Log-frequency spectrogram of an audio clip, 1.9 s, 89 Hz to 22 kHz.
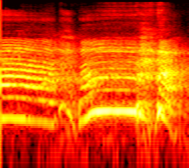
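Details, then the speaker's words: A young child cries in high, tonal wails with sobbing breaks for about a minute, upset about having to go for an Eid haircut, while being calmed. "আমরা শান্ত করাচ্ছি, আমরা কান্দা recording recording আর recording 1 minute ধরে কান্দেছে।"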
